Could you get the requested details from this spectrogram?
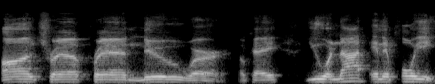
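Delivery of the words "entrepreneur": entrepreneur said slowly, deliberately, carefully spelled out. Telling listeners they are entrepreneurs, saying 'entrepreneur' slowly. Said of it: "I'm going to say it slowly".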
